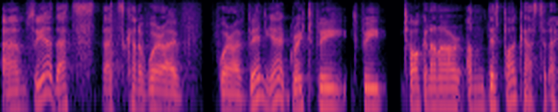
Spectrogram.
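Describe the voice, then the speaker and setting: A man with a fairly high pitch speaks in an Irish accent. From west of Ireland (Ballinasloe). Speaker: sales account manager. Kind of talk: podcast interview.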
